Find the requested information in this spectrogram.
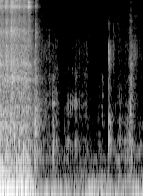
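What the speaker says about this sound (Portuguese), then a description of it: "eu vou vir pra máquina e vou passar uma costura de um pé de máquina aqui" A sewing machine runs in a short burst of rapid, close stitching on fabric, then stops, leaving faint handling noises and light taps.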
